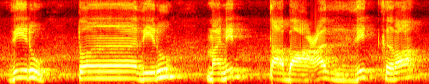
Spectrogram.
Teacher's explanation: जाल जो है इसको पुर नहीं पढ़ना, बारीक ही पढ़ना है, और जाल में सीटी नहीं होती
